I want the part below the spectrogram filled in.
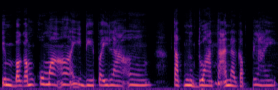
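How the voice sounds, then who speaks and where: An actress playing an earnest, soft-spoken young pregnant woman in a radio drama. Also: fairly high pitch, fairly even intonation, normal speed, no echo. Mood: confiding.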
